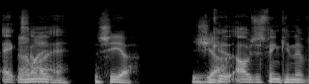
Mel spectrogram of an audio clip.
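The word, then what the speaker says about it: Xia: Zha. I was just thinking of like the word in Scrabble. Thinking like a bullshit word in Scrabble, X-I. Like. Pronunciation, Zha. Shia. Shia, apparently.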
